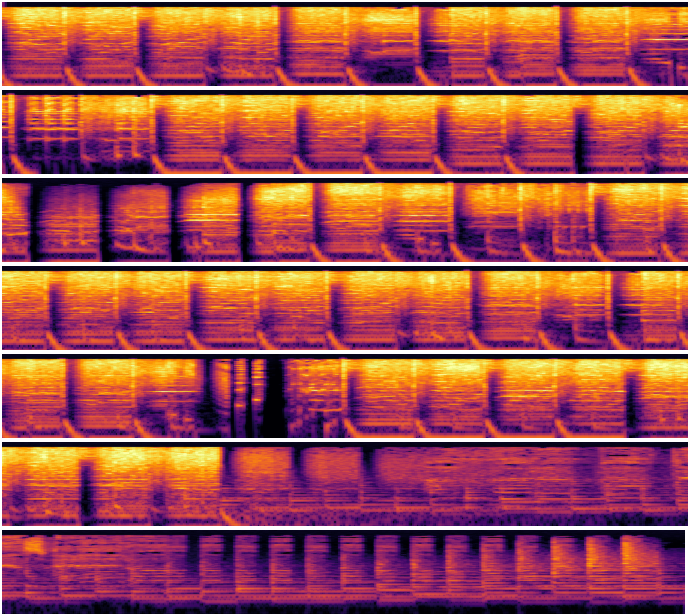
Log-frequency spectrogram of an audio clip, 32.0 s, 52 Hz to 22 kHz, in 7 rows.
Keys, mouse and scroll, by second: 0.3 scroll down 1, 2.5 scroll, 2.7 alt+middle click, 3.5 alt+scroll, 3.8 scroll down 1, 3.8 alt+middle click, 6.4 scroll down 1, 6.5 middle click, 7.0 scroll up 1, 7.6 middle click, 10.1 middle click, 11.0 middle click, 11.2 scroll up 1, 12.7 scroll down 1, 12.9 alt+middle click, 14.3 middle click, 14.4 scroll down 1, 15.0 middle click, 15.2-15.7 scroll down 1, 15.7 double click, 18.3 scroll down 1, 18.5 middle click, 18.8 scroll up 1, 20.4 middle click, 20.9 ctrl+z, 21.5-23.0 typing, 24.3 alt+middle click, 25.4 alt+middle click, 27.0 alt+middle click, 27.2 scroll down 1, 27.4 alt+middle click, 28.4 scroll up 1, 29.9 scroll up 1, 31.2 scroll down 1, 31.7 alt+middle click, 31.7 z.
